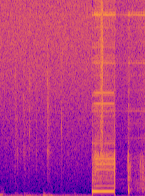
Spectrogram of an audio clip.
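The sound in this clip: A steady, loud telephone tone sounds once for about a third of a second as a call is placed to a man at home who may be watching a match. A couple of short clicks follow.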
